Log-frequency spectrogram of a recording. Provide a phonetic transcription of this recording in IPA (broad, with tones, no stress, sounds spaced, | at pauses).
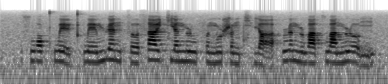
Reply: s w ɔ˨˦ kʰ w ḛ˨˩ ɪ̯ kʰ w e˨˦ ɪ̯ m ɥ ɛ˥˨ n t͡s ɤ˨˦ s a˦ ɪ̯ t͡ɕ j ɛ˦ n ɻ u˨˦ f ə˨˦ n u˨˦ ʂ ə˨˦ n t͡ɕʰ j ä̰˨˩ | ɻ ə˥˨ n ɻ w ä˨˦ t͡s w a˨˦ n ɻ ɤ̰˨˩ ŋ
